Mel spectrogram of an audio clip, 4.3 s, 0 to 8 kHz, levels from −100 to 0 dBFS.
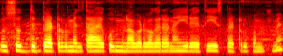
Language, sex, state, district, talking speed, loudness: Hindi, female, Chhattisgarh, Bilaspur, 210 wpm, -22 LUFS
